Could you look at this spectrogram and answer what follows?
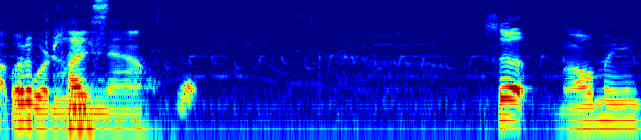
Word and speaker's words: Coeur d'Alene: I don't think that was Zach, too, when I was trying to pronounce it. Coeur d'Alene. There we go. I just call it Coeur d'Alene now.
